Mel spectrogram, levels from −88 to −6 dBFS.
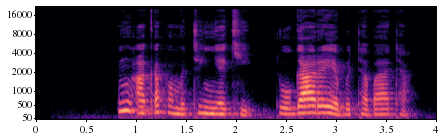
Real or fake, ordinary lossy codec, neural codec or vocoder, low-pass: fake; none; vocoder, 48 kHz, 128 mel bands, Vocos; none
